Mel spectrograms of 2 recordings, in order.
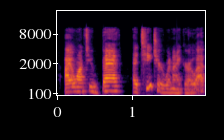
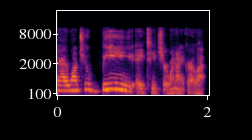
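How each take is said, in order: First: The word be has a short E vowel. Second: The word be has a long E vowel. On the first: The speaker calls it wrong. "we don't say" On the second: The speaker calls it right. "No, we say"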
